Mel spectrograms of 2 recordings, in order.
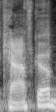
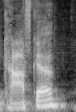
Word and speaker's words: Kafka: I I I thought always thought it was Kfka, but the New Yorkers say Kafka.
